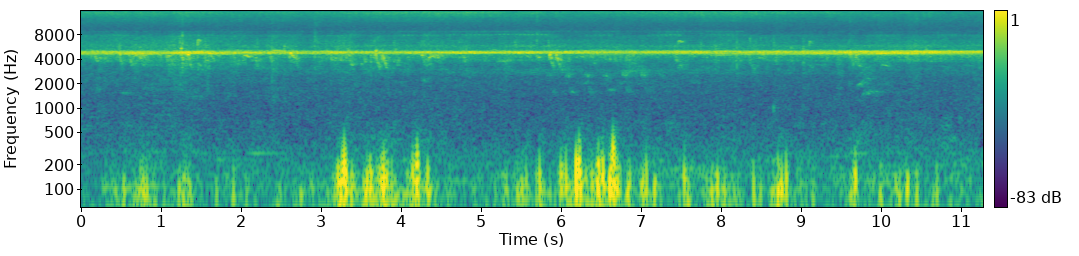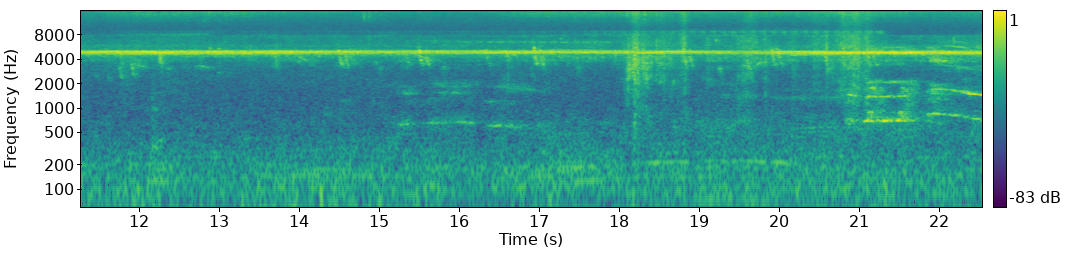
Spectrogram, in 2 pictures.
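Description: Rural outdoor ambience: a steady high insect drone throughout, with loud low gusty rumbles on the microphone between about 3 and 11 seconds in, and a brief faint call near the end.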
